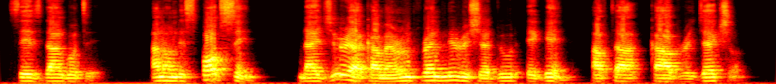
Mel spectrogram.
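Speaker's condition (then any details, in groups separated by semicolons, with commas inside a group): No condition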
